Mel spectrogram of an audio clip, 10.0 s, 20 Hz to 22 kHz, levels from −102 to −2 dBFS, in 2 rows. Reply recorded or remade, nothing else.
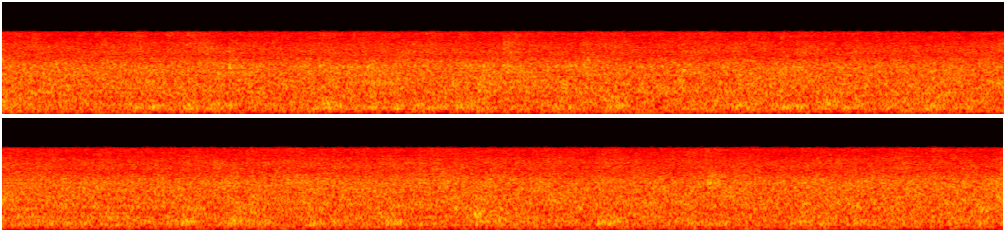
recorded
